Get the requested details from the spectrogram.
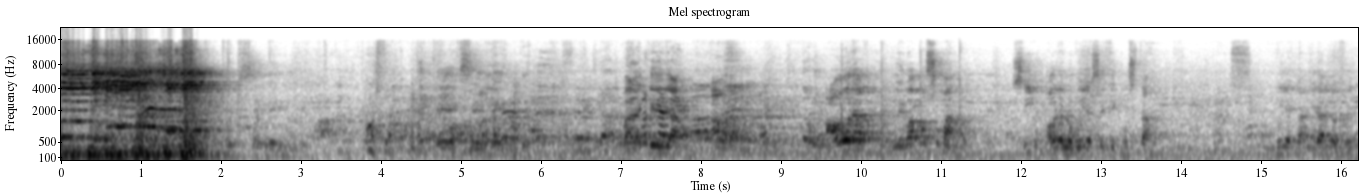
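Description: Feet shuffle on a hard floor.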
